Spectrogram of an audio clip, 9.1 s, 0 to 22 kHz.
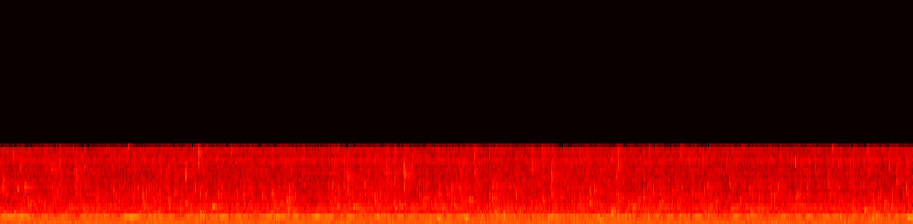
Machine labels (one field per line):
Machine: pump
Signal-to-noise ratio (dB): 0 dB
